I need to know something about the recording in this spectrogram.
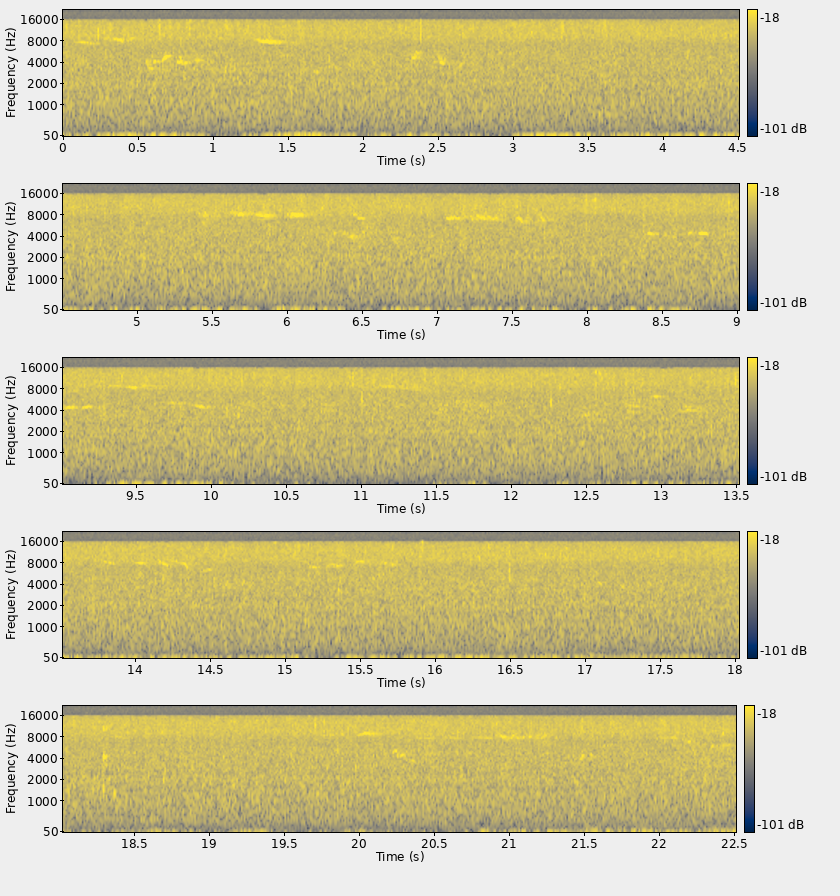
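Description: Faint, steady hiss of room tone and microphone noise, with no distinct sound events.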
